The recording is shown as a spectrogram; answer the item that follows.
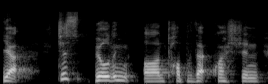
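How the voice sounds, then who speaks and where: A man's voice: on the high side, normal speed, a little mellow. A young man hosting an interview, asking prepared questions in a polite, earnest way. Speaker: interviewer, podcast host.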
